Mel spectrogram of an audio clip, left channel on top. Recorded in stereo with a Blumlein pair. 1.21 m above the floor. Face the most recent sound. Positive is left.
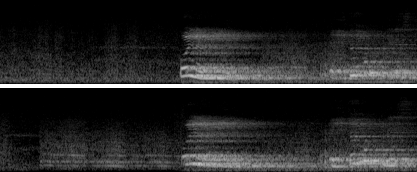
turn(degrees=-25)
